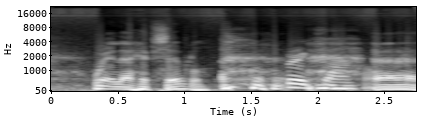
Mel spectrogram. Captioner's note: laughs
